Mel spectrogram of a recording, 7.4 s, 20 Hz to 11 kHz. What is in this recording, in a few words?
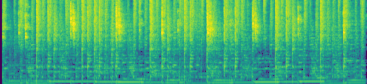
Fusion 132 Dm7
